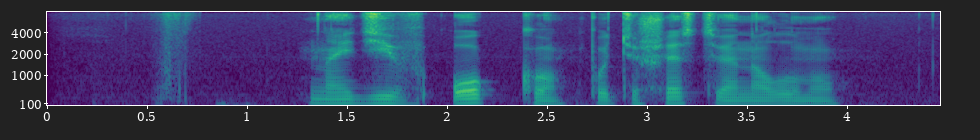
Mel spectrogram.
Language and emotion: Russian, neutral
